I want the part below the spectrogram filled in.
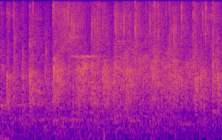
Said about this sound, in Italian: Grazie per gli immeritati per il momento applausi.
